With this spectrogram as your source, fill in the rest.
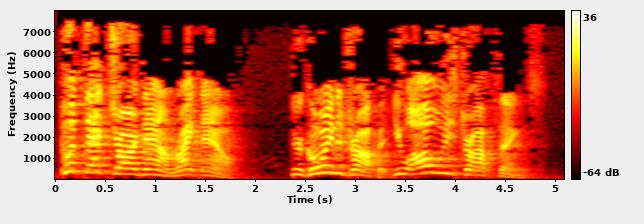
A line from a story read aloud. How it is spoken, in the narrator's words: she immediately screamed at him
